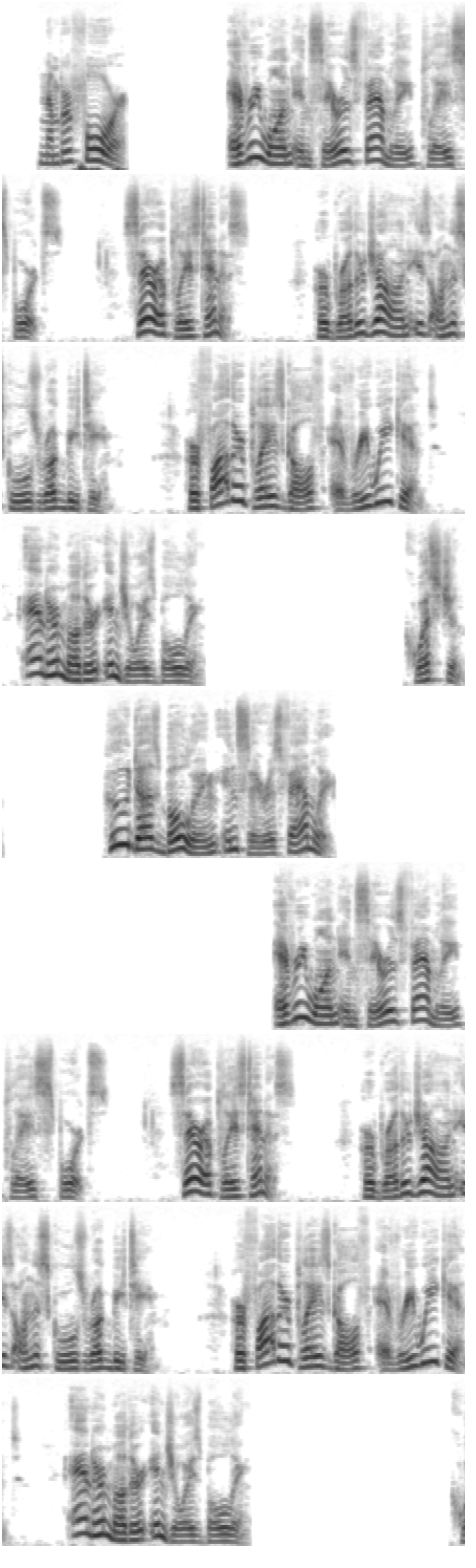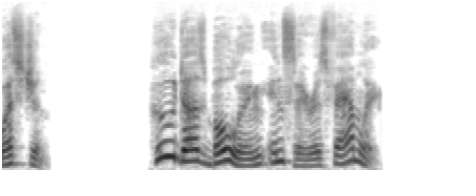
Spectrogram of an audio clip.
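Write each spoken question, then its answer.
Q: Who does bowling in Sarah's family?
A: Her mother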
